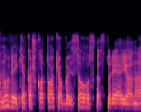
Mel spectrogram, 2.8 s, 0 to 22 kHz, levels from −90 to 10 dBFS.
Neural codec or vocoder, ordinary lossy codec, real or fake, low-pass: codec, 24 kHz, 3.1 kbps, DualCodec; Opus, 24 kbps; fake; 7.2 kHz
